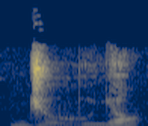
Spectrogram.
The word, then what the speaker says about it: giugno: And then the word giugno, giugno. Giugno contains two of those clusters, giugno, and this combination of letters will always indicate the same identical sound. G-I-U, Giu, like Giuliani, Giuseppe.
